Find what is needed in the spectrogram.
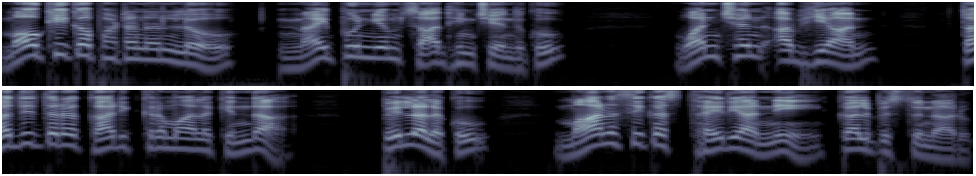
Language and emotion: Telugu, neutral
